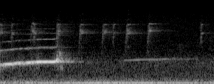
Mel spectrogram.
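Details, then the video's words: In rural central France on 17 March 2019, a Little owl utters a clear upslurred whistle lasting about half a second, then a quieter level note, with brisk high-pitched clicking chirps throughout. "CHEVÊCHE d'Athéna/Chouette chevêche/Chant et Cris !"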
